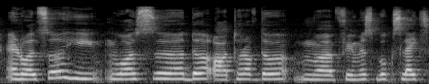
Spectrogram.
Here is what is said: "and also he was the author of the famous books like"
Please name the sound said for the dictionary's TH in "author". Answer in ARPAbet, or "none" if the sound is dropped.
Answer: T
